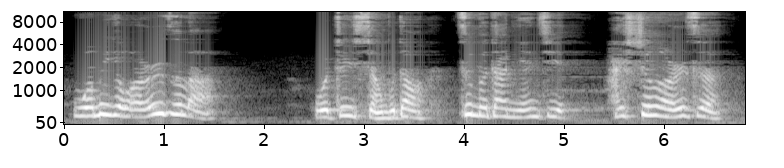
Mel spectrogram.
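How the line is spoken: Joyful shout. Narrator (Chinese): 这个老农人非常快活，叫道

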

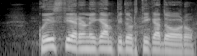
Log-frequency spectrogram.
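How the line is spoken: Plain. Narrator (Italian): disse

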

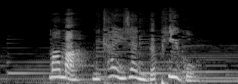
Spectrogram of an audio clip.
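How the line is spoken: Feigned calm, hurried shout. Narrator (Chinese): 我故作镇定，连忙喊道

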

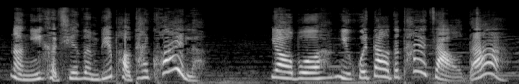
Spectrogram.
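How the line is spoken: Gloating mockery. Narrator (Chinese): 蜘蛛发发幸灾乐祸的嘲笑道

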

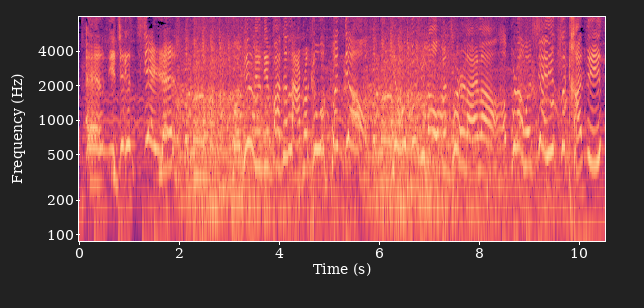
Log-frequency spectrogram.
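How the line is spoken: Child, tearful. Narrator (Chinese): 小孩带着哭腔跟我说

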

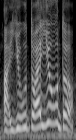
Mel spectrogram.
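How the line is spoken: Shout. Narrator (Italian): gridava lei

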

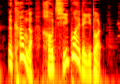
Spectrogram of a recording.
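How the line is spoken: Mocking laughter. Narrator (Chinese): 长颈鹿们开始嘲笑起来

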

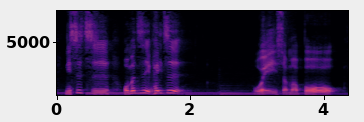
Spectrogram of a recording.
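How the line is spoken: Exclaiming. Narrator (Chinese): 他叫道

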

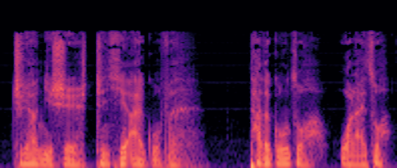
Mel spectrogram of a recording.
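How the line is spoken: Sighing after silence. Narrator (Chinese): 董丽沉默听完后叹了口气说

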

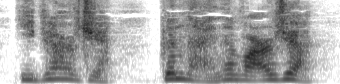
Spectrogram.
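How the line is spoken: Irritated shout. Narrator (Chinese): 心烦的吼道

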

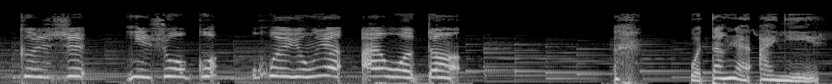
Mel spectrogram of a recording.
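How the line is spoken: Crying. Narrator (Chinese): 阿丽哭着说

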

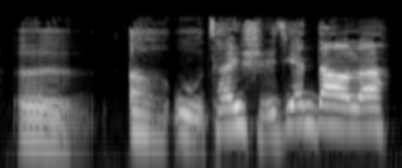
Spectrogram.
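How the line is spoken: Sighing announcement. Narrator (Chinese): 咪咪小老师叹了口气，宣布说

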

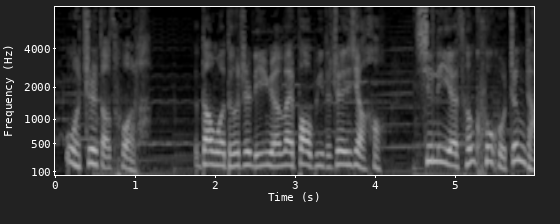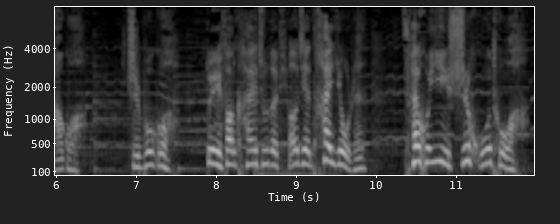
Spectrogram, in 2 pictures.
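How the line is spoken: Crying. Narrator (Chinese): 王林哭着说

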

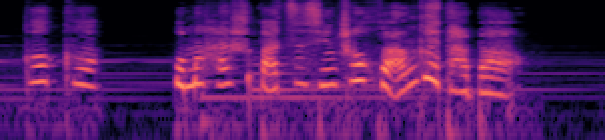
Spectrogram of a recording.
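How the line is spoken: Quiet whisper. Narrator (Chinese): 艾米小声的说

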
